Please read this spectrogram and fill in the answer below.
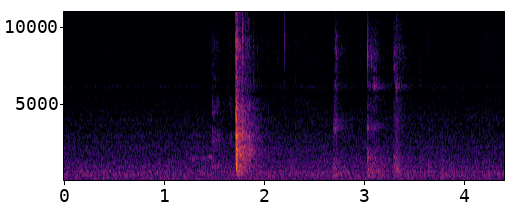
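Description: A single sharp click a little under two seconds in, then a few fainter ticks, from small metal tools being handled at a fly-tying vise.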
